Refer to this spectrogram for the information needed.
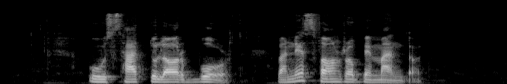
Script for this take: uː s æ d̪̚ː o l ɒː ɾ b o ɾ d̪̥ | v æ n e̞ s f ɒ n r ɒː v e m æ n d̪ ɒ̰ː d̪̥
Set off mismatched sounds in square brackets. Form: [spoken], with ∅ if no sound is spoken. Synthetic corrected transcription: uː s æ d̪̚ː o l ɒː ɾ b o ɾ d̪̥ | v æ n e̞ s f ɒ n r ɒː [b] e m æ n d̪ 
